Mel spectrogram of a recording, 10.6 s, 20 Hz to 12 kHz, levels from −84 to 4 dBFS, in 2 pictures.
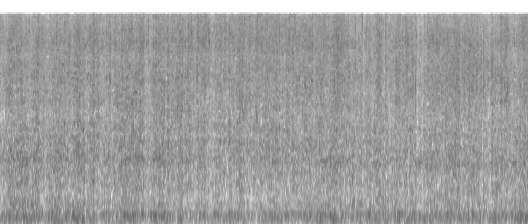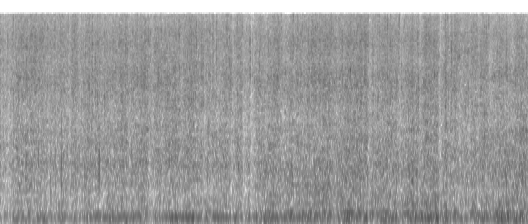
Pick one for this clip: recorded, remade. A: recorded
